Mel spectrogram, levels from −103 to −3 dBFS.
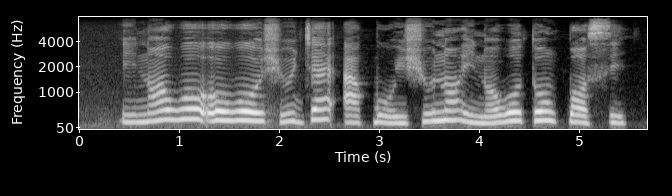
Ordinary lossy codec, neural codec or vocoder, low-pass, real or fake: none; none; none; real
